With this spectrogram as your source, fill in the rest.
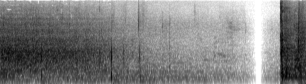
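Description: A crowd applauds and the applause fades away.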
